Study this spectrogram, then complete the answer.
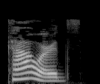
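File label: "cowards", British English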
